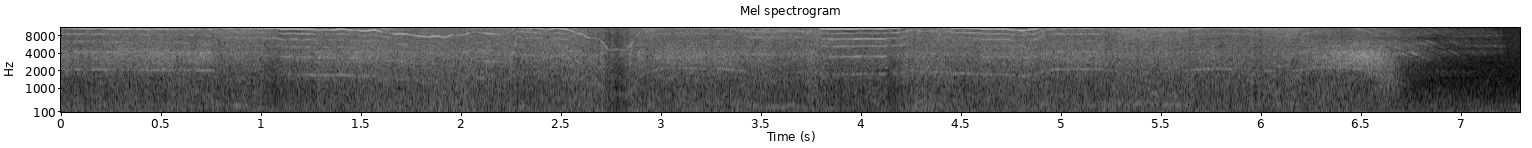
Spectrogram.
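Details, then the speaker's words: High-pitched whine of a high-speed dental handpiece, pitch dipping as it cuts occlusal depth grooves on a dentiform mandibular molar for a gold crown preparation, then winding down at the end. "Now, the buccal depth cuts will be extended over the crest of the buccal cusp and will serve to place the so-called functional cusp bevel."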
